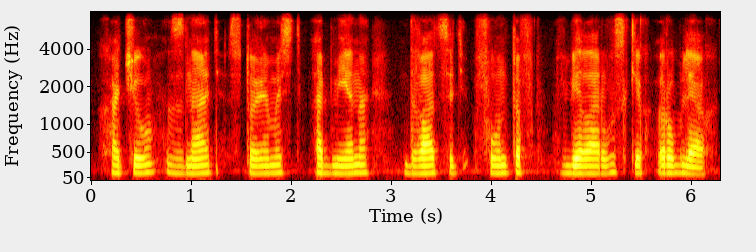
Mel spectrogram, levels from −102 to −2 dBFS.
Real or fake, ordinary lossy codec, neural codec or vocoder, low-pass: real; Opus, 16 kbps; none; 7.2 kHz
